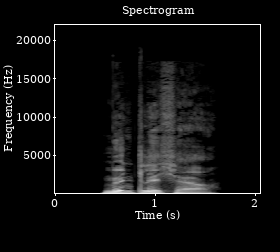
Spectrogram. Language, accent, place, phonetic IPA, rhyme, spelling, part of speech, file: German, Germany, Berlin, [ˈmʏntˌlɪçɐ], -ʏntlɪçɐ, mündlicher, adjective, De-mündlicher.ogg
- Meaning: inflection of mündlich: 1. strong/mixed nominative masculine singular 2. strong genitive/dative feminine singular 3. strong genitive plural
